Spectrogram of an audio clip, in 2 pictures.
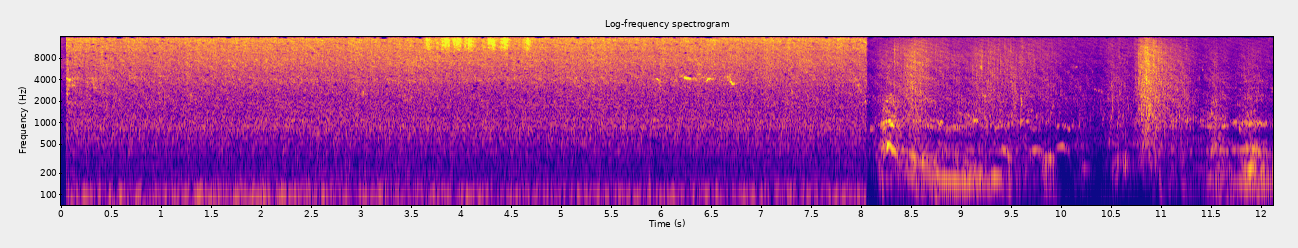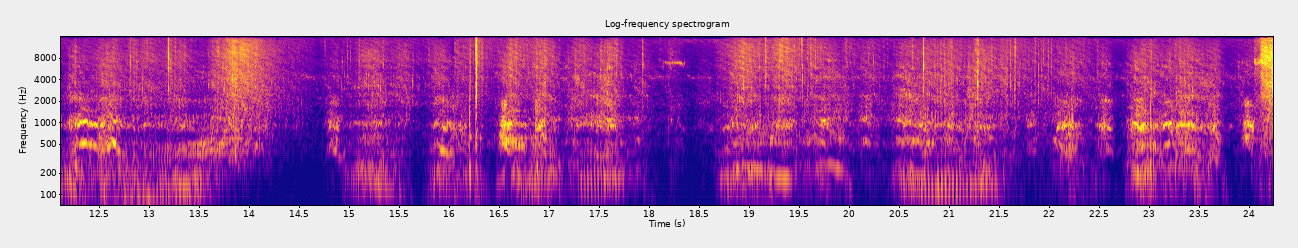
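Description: A steady rushing, rumbling noise for about eight seconds, which stops suddenly. Then come a series of deep animal roars and growls, each lasting a second or two, from large wild animals.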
